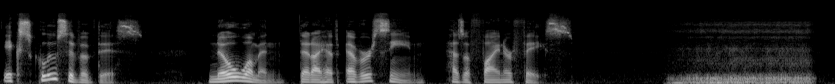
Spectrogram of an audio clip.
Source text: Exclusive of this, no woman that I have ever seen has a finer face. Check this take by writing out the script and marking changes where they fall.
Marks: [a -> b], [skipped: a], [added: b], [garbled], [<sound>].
Exclusive of this, no woman that I have ever seen has a finer face. [breath]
